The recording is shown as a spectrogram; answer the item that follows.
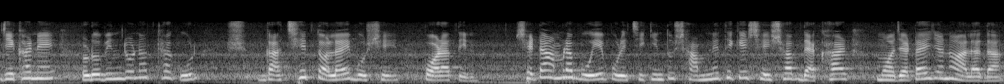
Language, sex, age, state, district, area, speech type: Bengali, female, 18-30, West Bengal, Kolkata, urban, spontaneous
